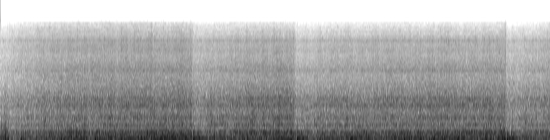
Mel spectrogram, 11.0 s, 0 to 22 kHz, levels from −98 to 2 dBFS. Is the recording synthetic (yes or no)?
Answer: no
